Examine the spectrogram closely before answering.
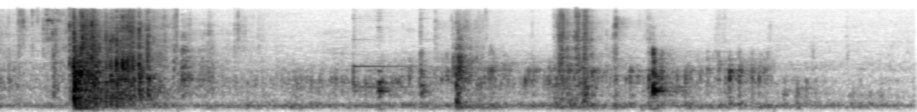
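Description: Chopsticks clink against a glass bowl.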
